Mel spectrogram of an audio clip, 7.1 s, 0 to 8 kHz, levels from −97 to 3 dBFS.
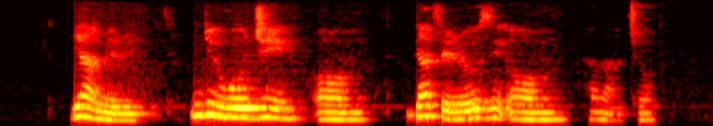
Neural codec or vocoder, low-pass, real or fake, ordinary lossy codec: none; none; real; none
